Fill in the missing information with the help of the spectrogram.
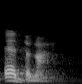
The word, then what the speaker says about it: Adonai: That Adonai is really a very short vowel sound. It's not really it's Edonai. Edonai. And the last vowel is actually an ah sound, but it's followed by a Y, which makes it sound like I.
